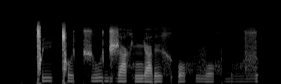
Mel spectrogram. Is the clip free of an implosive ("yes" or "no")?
no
